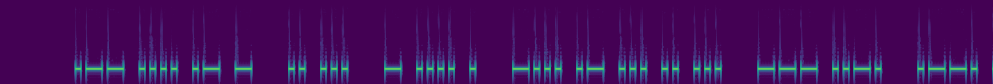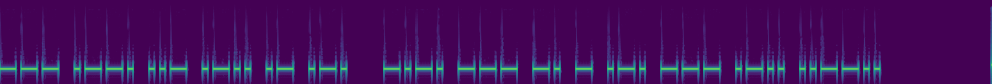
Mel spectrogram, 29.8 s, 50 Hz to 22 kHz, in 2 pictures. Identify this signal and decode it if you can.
Morse code, heard as a keyed tone, about 16 wpm, 700 Hz. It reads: WHAT IS THE BASIS OF POPULAR CONTROL?
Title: Sentences from Top 1000 Words - Review Part 5 - 15wpm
